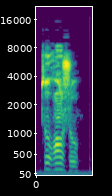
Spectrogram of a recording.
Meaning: 1. of, from or relating to the city of Tours, the prefecture of the Indre-et-Loire department, Centre-Val de Loire, France 2. of, from or relating to Touraine, a former province of central France
- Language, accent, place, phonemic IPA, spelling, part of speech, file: French, France, Lyon, /tu.ʁɑ̃.ʒo/, tourangeau, adjective, LL-Q150 (fra)-tourangeau.wav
